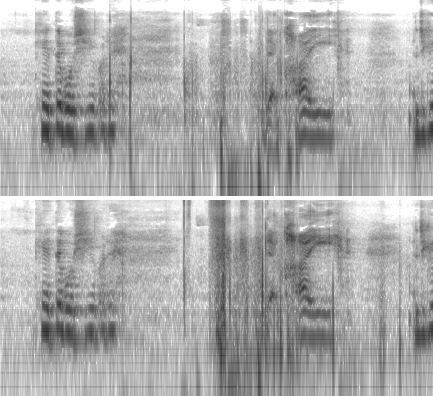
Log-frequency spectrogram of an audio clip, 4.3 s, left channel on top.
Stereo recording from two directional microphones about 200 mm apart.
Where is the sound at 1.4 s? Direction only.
60° left (ahead or behind).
